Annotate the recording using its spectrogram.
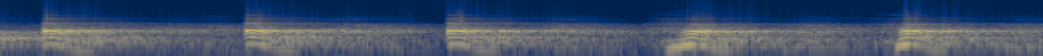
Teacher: A sama H itu keluarnya dari tenggorokan, tapi tenggorokan luar.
